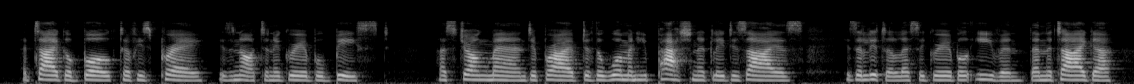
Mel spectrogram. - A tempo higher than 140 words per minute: Yes, average, 160 wpm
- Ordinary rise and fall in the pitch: No, narrow, 1.7 semitones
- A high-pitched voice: Yes, high, 200 Hz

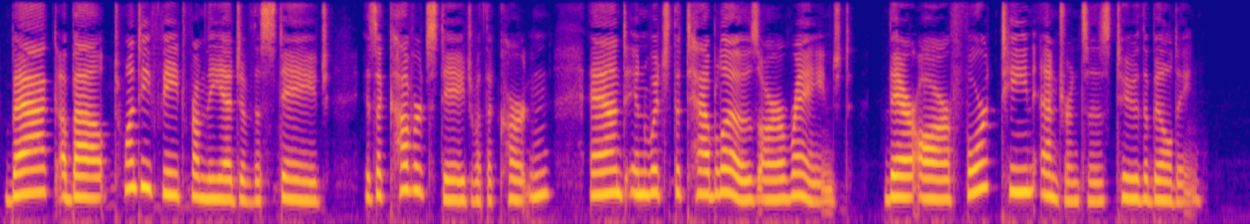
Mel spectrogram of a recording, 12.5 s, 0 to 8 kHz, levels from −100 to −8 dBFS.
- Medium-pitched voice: No, high, 245 Hz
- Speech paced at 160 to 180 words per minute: No, average, 150 wpm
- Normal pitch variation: Yes, average, 4.0 semitones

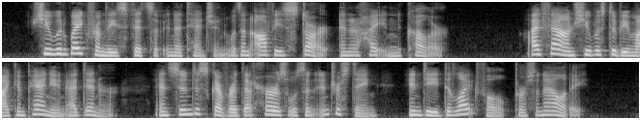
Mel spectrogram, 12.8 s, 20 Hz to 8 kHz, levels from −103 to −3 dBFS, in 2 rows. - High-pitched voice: Yes, high, 195 Hz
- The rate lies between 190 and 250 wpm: No, average, 175 wpm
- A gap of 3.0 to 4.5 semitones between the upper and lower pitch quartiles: Yes, average, 4.2 semitones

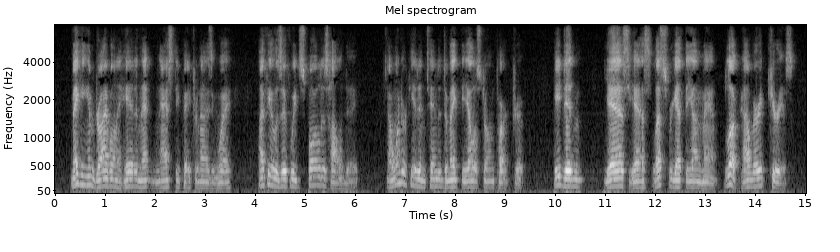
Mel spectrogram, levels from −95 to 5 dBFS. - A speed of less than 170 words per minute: No, average, 175 wpm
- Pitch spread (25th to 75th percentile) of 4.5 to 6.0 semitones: No, average, 3.7 semitones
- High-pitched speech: No, low, 125 Hz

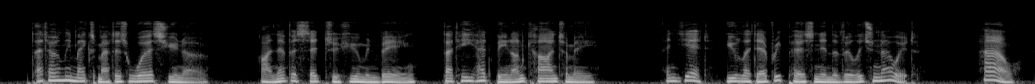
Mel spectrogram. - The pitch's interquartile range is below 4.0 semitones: No, average, 4.9 semitones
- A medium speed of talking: Yes, average, 185 wpm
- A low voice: Yes, low, 125 Hz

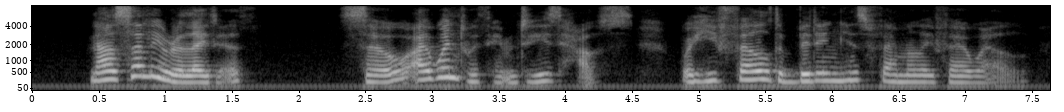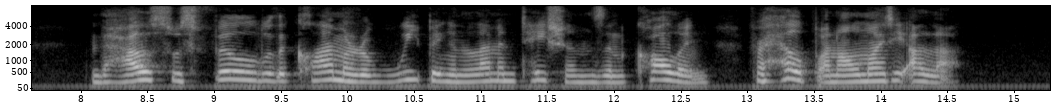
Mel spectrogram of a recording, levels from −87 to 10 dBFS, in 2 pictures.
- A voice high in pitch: Yes, high, 220 Hz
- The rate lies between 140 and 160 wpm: Yes, average, 150 wpm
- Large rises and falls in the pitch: No, average, 4.1 semitones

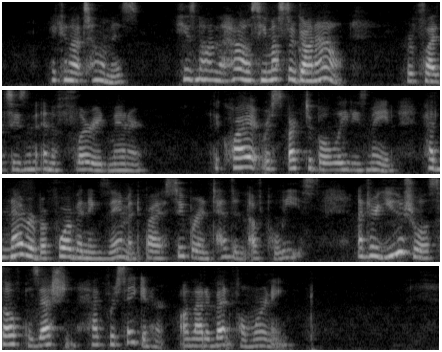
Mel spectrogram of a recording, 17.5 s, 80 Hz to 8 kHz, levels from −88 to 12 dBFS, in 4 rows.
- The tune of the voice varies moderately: Yes, average, 3.8 semitones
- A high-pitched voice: Yes, very high, 265 Hz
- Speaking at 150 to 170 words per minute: Yes, average, 165 wpm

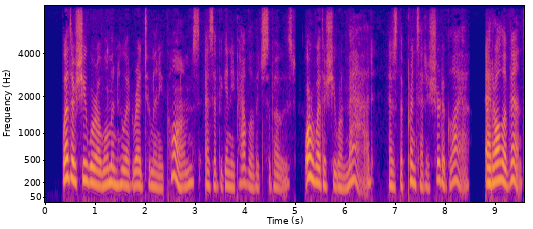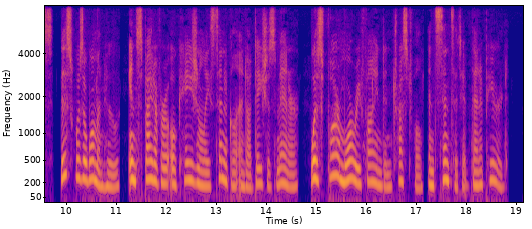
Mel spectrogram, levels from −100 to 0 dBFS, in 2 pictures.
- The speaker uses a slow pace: No, average, 165 wpm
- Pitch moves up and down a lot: Yes, wide, 5.9 semitones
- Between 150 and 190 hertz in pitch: Yes, medium, 185 Hz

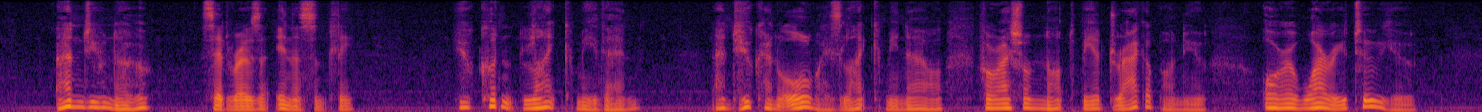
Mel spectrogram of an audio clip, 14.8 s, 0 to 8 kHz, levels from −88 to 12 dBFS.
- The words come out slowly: Yes, slow, 130 wpm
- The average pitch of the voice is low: Yes, low, 110 Hz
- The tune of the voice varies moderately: No, wide, 6.3 semitones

